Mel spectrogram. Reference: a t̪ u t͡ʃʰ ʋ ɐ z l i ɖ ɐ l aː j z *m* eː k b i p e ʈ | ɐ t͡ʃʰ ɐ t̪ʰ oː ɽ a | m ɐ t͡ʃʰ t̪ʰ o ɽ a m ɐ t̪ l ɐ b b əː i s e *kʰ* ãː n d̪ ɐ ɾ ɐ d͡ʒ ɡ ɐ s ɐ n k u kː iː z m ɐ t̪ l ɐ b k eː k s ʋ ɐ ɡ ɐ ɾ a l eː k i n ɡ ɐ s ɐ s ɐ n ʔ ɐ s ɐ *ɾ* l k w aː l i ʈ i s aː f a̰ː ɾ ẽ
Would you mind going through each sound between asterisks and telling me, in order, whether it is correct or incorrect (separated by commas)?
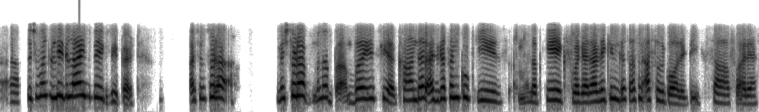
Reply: incorrect, correct, incorrect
